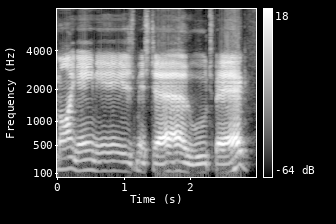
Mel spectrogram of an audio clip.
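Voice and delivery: slow drawn-out Boston accent. While drawing an owl, you introduce him in a John F. Kennedy voice, Boston accent. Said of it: "he's got that Boston Hootsburg".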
